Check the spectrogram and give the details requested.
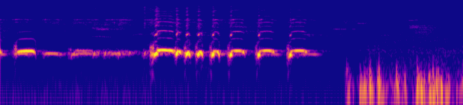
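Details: Local zebra dove singing to call a rival: a stuttered series of quick notes at a steady mid pitch, a burst of clipped rolling notes, then a low rumbling noise in the last second.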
